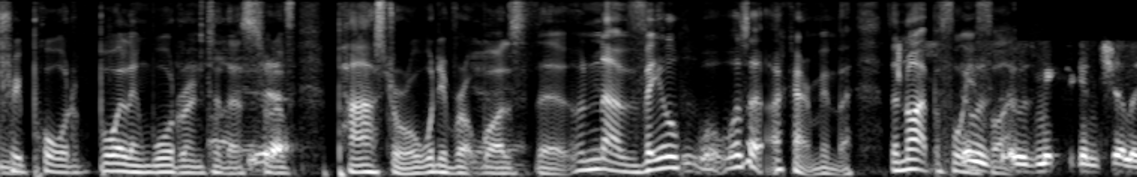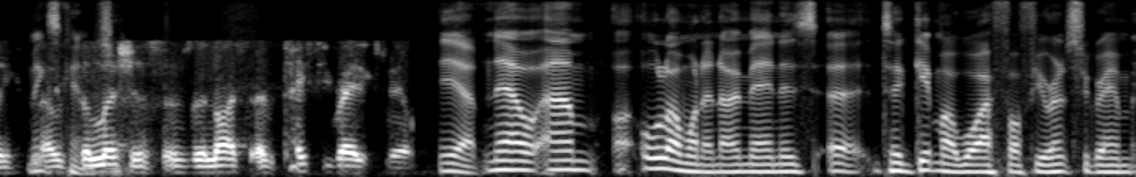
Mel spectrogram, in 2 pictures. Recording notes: on the phone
